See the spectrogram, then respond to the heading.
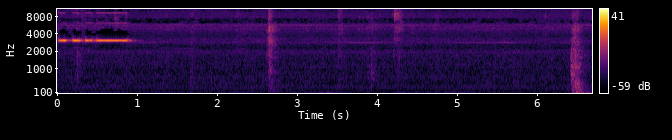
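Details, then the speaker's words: Fiat 500C with newly installed rear parking sensors, ignition on and in reverse gear: a high, steady electronic tone for about a second, then a few faint clicks; the sensors are working normally. "So as you can probably hear, they're working. Success."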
